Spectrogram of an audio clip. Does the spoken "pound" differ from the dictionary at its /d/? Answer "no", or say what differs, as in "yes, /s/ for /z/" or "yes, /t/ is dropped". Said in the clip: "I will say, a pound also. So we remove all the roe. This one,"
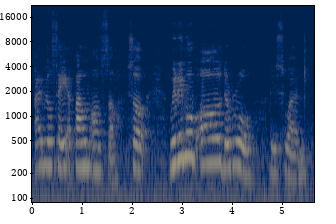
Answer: yes, /d/ is dropped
